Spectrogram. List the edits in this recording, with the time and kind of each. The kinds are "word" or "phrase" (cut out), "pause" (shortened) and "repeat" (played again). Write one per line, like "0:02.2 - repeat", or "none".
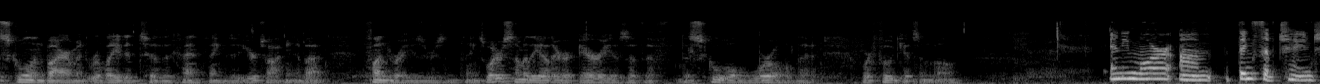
0:01.4 - phrase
